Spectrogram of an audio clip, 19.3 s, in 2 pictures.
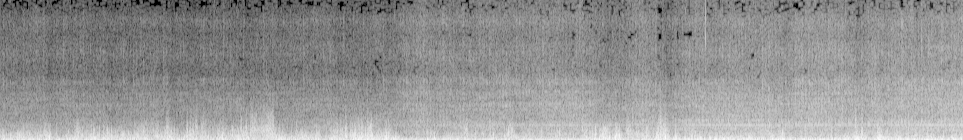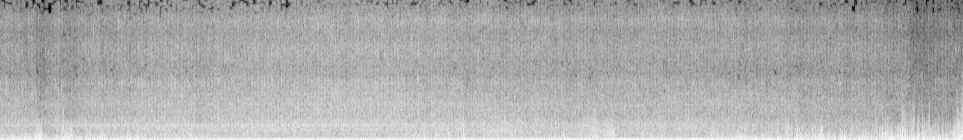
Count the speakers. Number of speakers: zero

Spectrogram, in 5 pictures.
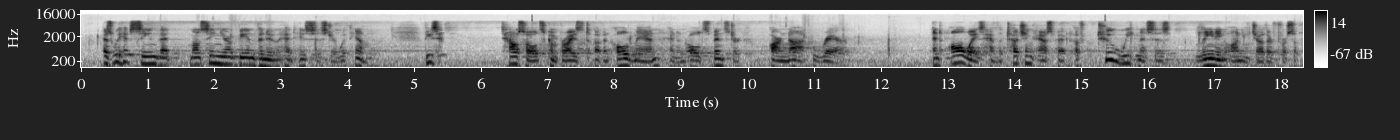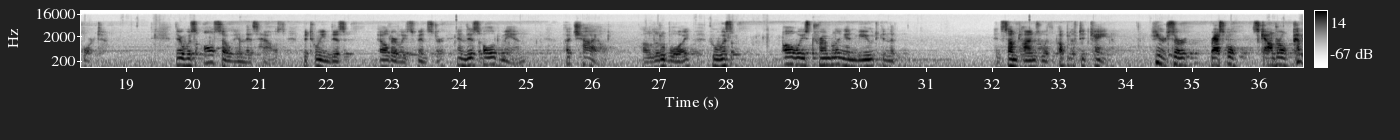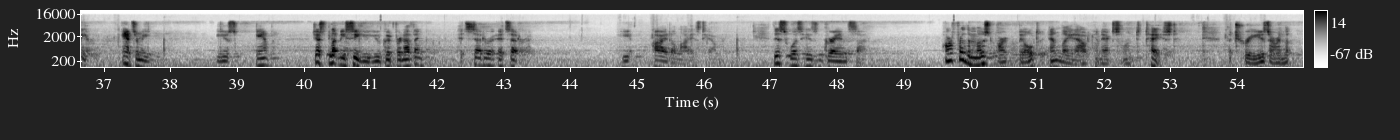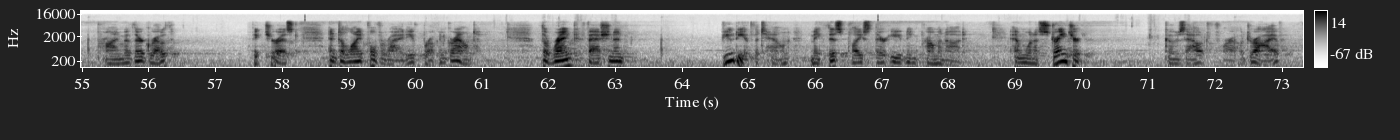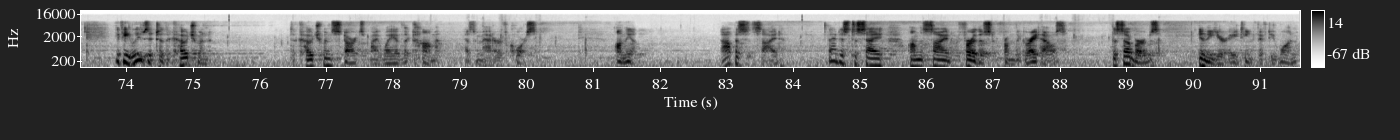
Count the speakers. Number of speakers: one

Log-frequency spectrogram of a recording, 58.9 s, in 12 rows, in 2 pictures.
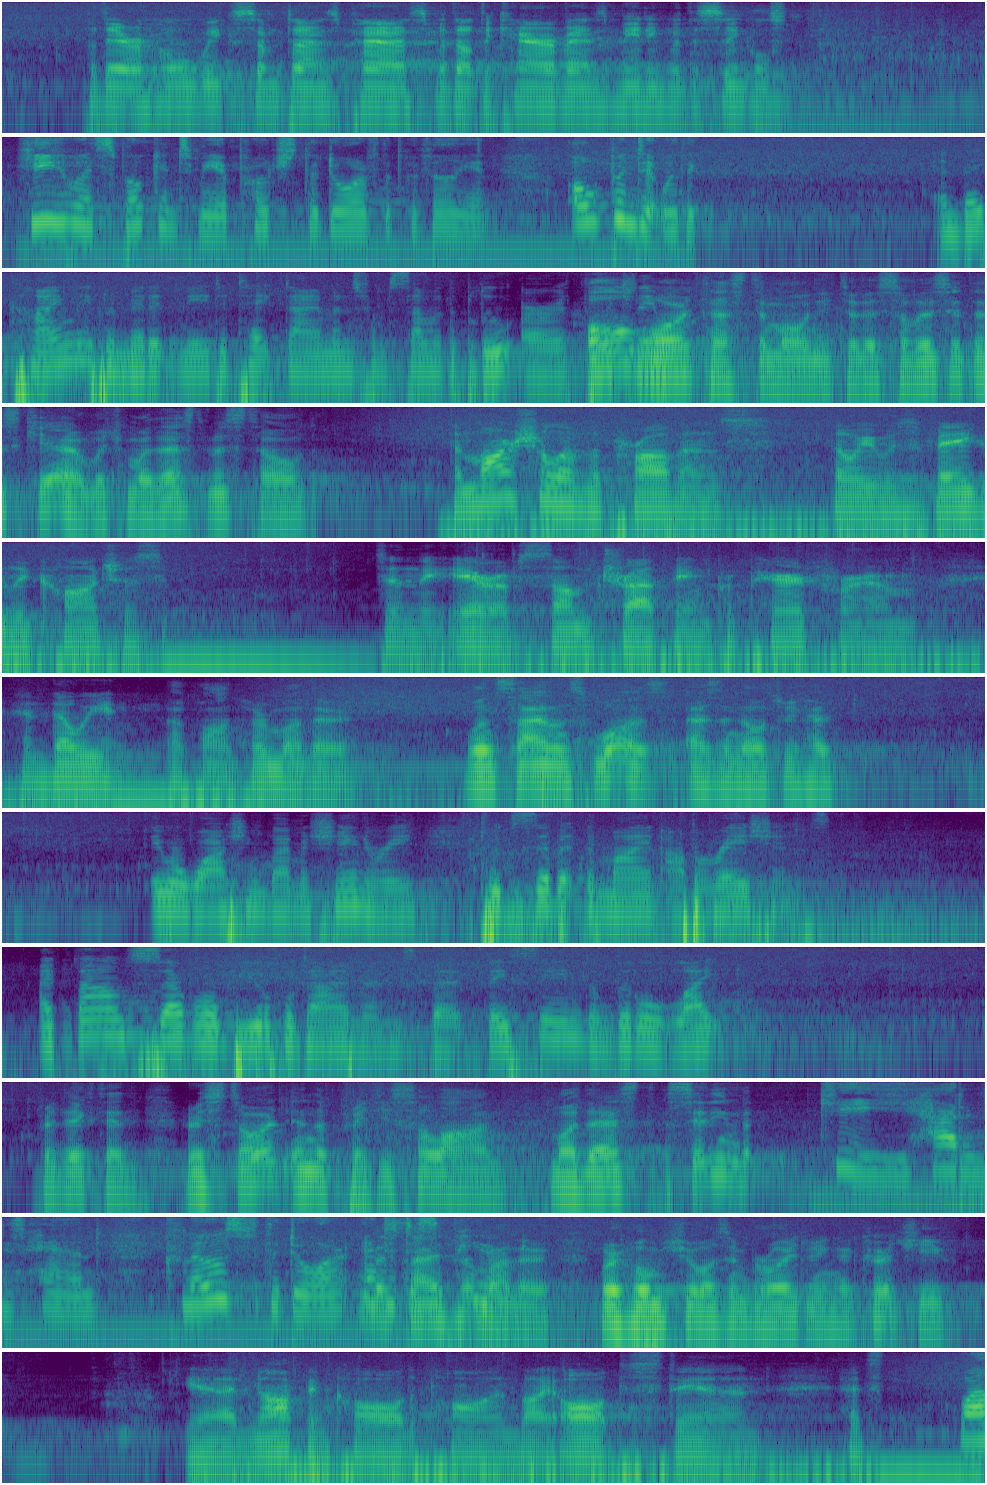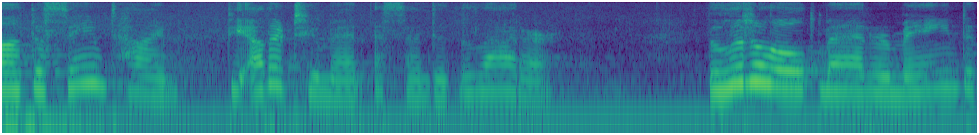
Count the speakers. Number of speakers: five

